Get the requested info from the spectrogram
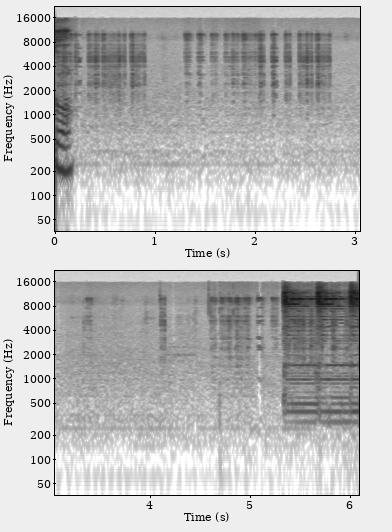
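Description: Faint, light taps and clicks of a hand-held ink pad being dabbed onto a dragonfly stamp to ink it. Background music comes in about five seconds in.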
